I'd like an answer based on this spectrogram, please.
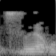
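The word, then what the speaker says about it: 词: 단어는 사라고 불려지고 이렇게 츠라고 발음합니다.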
